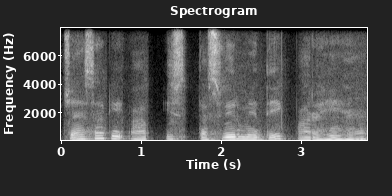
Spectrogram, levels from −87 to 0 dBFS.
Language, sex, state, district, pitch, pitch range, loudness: Hindi, male, Chhattisgarh, Raipur, 140 Hz, 135-150 Hz, -17 LUFS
